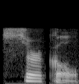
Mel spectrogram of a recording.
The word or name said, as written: circle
